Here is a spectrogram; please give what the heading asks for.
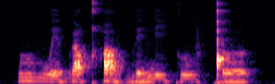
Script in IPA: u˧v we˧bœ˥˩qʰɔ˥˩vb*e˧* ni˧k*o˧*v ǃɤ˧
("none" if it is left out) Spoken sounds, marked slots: e˧, u˧

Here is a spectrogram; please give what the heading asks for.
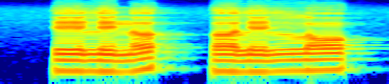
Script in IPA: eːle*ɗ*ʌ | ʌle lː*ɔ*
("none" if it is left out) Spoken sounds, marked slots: n, ɔ

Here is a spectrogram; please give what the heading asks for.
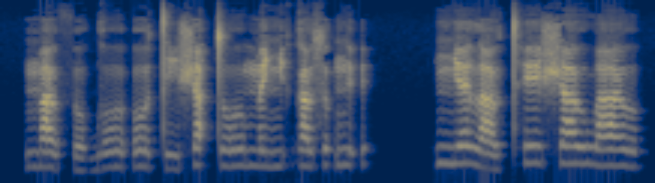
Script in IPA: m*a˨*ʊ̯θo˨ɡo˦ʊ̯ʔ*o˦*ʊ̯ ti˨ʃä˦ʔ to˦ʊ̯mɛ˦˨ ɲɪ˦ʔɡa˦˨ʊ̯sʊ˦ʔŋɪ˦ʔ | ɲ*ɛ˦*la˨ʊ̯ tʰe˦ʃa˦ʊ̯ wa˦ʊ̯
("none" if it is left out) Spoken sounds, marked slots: a˦˨, o˦˨, ɛ˦

